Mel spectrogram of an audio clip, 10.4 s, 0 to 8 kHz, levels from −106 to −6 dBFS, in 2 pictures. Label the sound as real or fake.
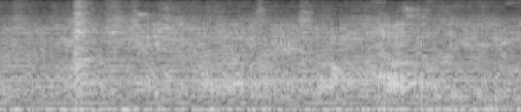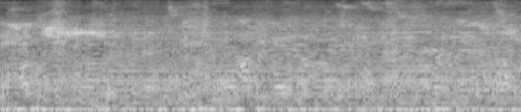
fake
